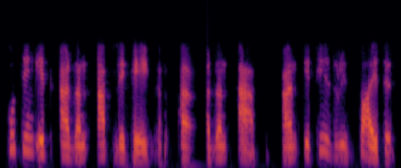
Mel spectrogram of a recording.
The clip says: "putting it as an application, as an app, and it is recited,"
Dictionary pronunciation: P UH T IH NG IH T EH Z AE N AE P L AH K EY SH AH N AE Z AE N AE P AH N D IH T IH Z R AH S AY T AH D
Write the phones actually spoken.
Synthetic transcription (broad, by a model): P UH T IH NG IH T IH Z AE N AE P L AH K EY SH AH N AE Z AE N AE P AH N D IH T IH Z R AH S AY T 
